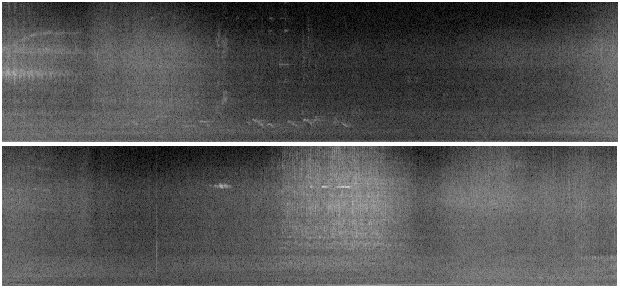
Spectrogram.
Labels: What kind of animals are here?
birds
